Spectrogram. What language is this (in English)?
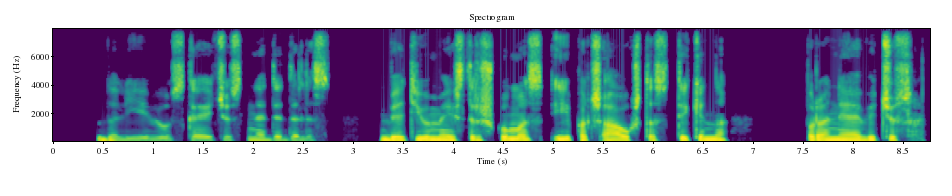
Lithuanian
